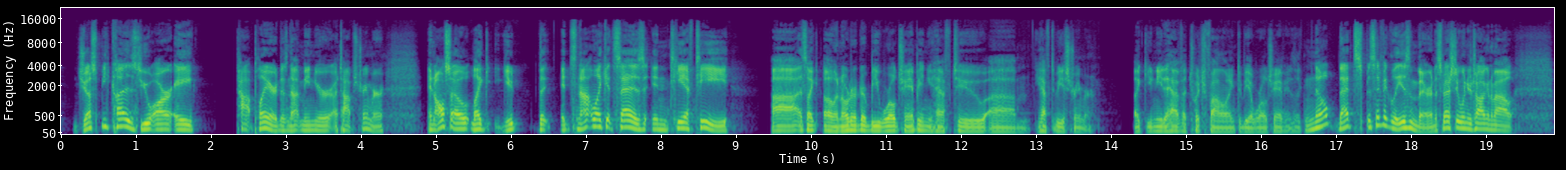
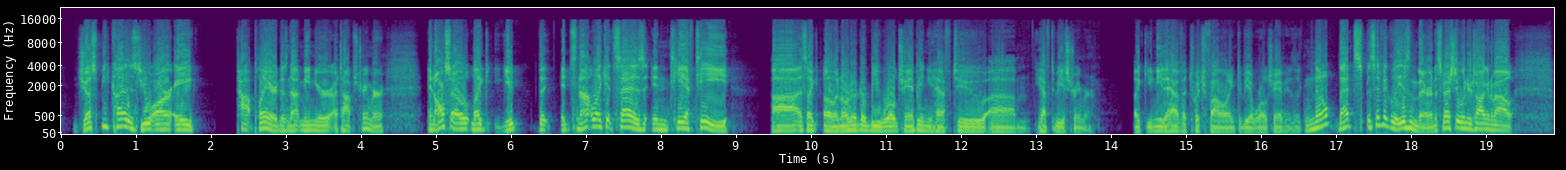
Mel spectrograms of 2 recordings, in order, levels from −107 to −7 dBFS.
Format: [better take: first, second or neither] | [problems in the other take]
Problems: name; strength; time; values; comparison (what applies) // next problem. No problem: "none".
first | distortion; slight; 9% of the sound clipped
